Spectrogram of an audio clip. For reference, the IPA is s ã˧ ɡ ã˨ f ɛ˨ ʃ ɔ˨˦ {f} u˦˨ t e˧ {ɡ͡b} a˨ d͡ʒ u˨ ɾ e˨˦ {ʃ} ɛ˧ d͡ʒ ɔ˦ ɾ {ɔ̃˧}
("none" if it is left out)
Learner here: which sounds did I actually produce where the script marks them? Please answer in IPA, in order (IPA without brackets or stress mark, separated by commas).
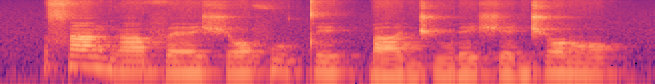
f, k͡p, ʃ, ɔ̃˧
